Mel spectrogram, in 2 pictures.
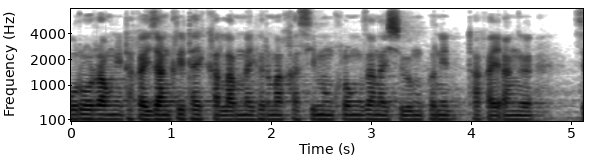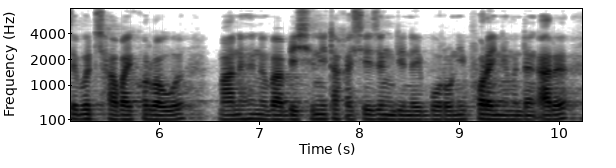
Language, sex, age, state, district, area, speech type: Bodo, male, 30-45, Assam, Chirang, urban, spontaneous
